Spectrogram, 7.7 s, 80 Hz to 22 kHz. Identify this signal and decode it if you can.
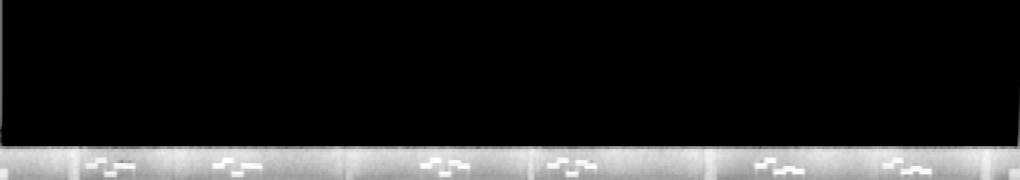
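Five-tone selective call (ZVEI), heard as quick runs of five tones, tones of about 70 ms. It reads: 88187 88187 88107 88107 88253 88253
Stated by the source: ZVEI five-tone call 88161 received on SDR.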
